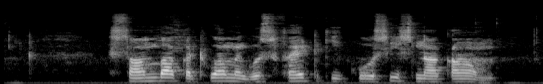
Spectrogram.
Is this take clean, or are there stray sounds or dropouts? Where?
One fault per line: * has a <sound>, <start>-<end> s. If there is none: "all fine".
all fine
